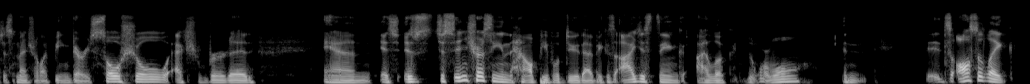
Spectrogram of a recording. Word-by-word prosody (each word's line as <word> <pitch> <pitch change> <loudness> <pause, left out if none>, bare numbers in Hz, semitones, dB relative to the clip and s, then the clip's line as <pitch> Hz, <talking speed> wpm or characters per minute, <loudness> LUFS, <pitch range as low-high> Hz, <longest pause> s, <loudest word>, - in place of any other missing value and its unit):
just - - -9
mentioned, 90 -3 -4
like, - - -7
being 85 -2 -7
very 75 -2 -3
social, 120 -3 +3
extroverted, 95 -1 -1 0.7
and, 95 -4 -1
it's - - -2
it's 120 0 +2
just 140 - -1
interesting 170 -4 +5
in 110 -3 +1
how 100 - 0
people 100 -2 -2
do 90 +2 0
that, 85 -1 0
because 100 +3 -5
I 110 - +3
just 125 -2 0
think 95 -4 -2
I 90 - -2
look 90 -2 -2 0.2
normal, 125 +6 -1 0.4
and - - -6 0.6
it's 120 +1 -6
also, 180 +2 +5
like, 120 - +3
100 Hz, 165 wpm, -24 LUFS, 95-125 Hz, 0.7 s, interesting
